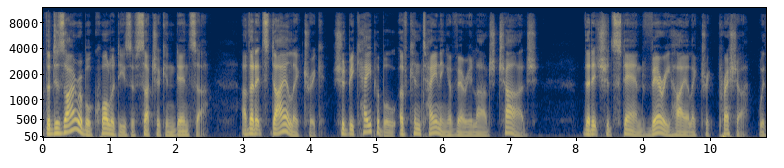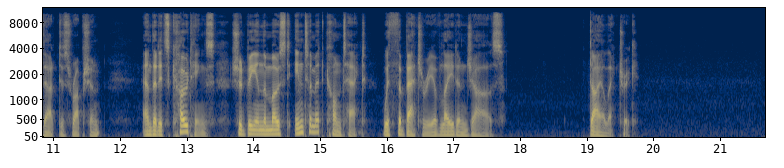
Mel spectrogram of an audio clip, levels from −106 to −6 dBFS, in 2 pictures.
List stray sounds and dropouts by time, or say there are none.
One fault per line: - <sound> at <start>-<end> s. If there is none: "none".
none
